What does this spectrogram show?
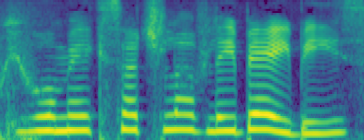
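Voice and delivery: bad fake British English accent. Retelling what a character writes in her diary, in a bad British accent. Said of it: "That was really bad".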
